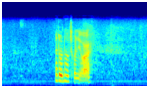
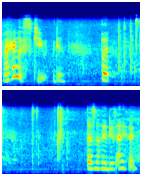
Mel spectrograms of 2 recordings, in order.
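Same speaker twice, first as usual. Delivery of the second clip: ordinary talk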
